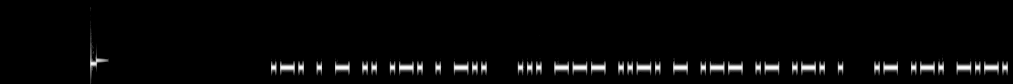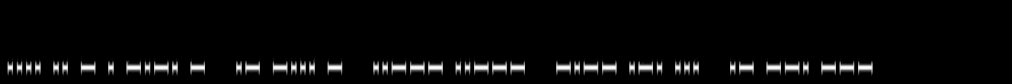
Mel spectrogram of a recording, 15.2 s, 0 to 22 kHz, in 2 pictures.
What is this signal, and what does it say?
Morse code, heard as a keyed tone, about 36 wpm, 700 Hz. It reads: RETIRED SOFTWARE ARCHITECT ABT 22 YRS AGO
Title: Practice QSO - Exchange 3 - More Info - 35wpm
